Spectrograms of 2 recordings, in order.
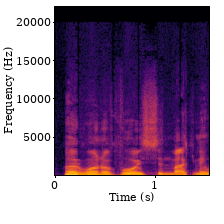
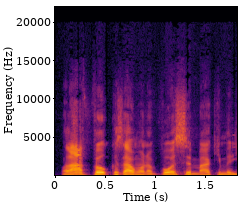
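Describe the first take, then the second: First: Quoting a voter. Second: Quoting a woman. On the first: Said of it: "People say". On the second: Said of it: "A woman told me that". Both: Retold or imitated.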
